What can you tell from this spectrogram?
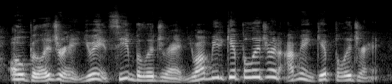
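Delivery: loud mocking threat with big pitch swoops; imitated belligerent rant. Shopper hurling the word back at narrator, mock belligerence.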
